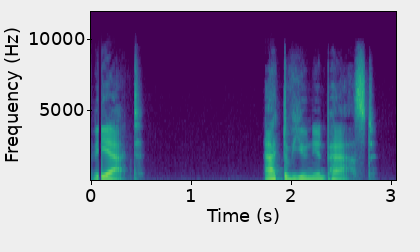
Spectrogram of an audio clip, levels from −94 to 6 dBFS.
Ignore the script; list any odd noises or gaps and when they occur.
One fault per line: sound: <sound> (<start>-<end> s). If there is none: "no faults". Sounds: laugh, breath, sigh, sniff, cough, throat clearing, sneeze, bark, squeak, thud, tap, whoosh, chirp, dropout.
sound: dropout (0.1-0.1 s)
